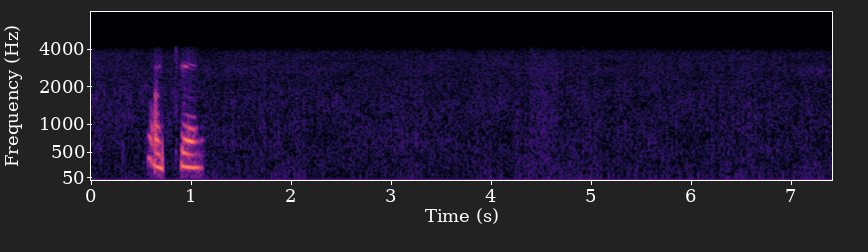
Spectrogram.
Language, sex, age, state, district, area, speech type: Santali, female, 18-30, West Bengal, Bankura, rural, conversation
